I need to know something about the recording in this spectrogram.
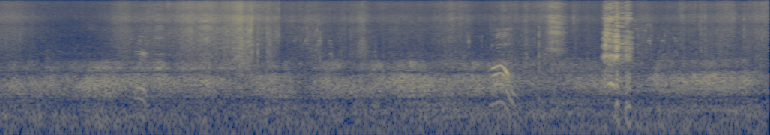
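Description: Steady wind buffeting the microphone, a continuous low rumble outdoors. A few brief voice sounds come through near the end.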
